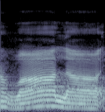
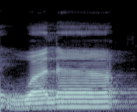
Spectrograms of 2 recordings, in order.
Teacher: واو کو لمبا نہیں کرنا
